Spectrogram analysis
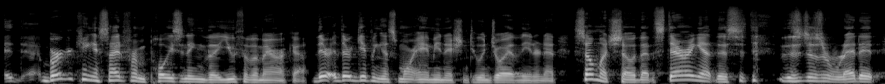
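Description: A man's voice: medium pitch, big pitch swings, fairly quick, few pauses. A man co-hosting a podcast in casual comedic chat, ranting sardonically and swearing freely. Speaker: podcast co-host.

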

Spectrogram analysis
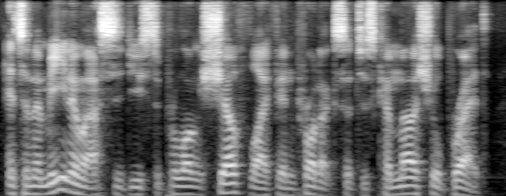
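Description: A man's voice: fairly low pitch, fast talker. A young man from England in casual chat, explaining things in a wry, mock-serious way. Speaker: podcast co-host.

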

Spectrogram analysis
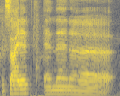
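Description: A very high man chatting casually in a slangy, sweary stoner manner. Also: drawn-out words, fairly bright tone. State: very high on cannabis. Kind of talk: casual chat.

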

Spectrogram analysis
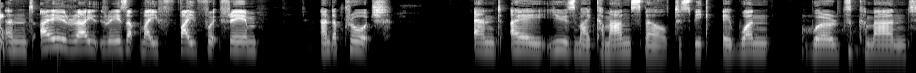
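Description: A woman's voice: lowish voice, fairly even intonation, extremely slow, fairly bright tone, clean tone, no room sound, clean studio sound. Hesitant woman at a game table. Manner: hesitant, with fillers. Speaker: player. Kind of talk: casual tabletop play.

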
